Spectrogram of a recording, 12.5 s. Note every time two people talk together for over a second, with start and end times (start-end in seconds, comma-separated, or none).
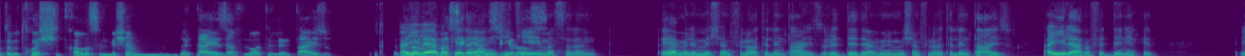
4.0-5.5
